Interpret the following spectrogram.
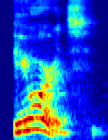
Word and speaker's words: fjord: top of the mountain fjords so what is a fjord fjords are u-shaped valleys that have been flooded so yes i don't know there's a j in there j is silent um these guys for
